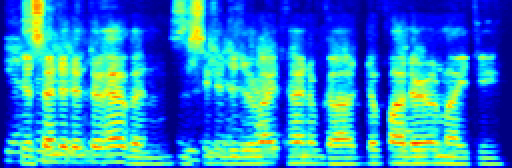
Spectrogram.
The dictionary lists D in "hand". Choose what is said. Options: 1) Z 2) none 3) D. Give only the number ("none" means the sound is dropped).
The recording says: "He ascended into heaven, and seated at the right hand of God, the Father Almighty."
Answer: 3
